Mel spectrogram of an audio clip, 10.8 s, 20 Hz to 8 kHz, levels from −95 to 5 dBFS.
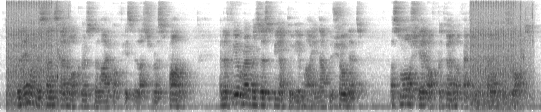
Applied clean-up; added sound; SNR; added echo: none; Engine / Car; 6 dB; reverberation time 2.4 s.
